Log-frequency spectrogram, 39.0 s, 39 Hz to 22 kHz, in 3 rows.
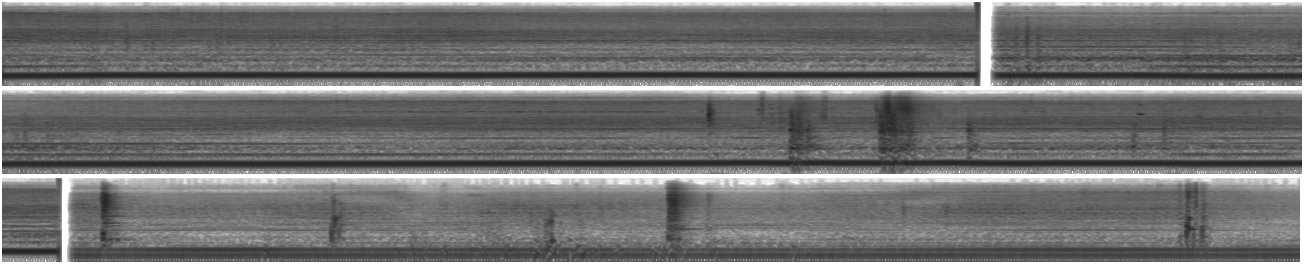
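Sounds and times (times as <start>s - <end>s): large engine idling: 0.0s - 38.9s
sharp knocks and clatters: 29.1s - 29.8s, 37.7s - 38.2s.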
